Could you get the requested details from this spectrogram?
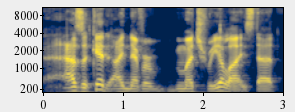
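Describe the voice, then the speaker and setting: A man from the Netherlands, a podcast guest in a casual interview. He has an ordinary middle-pitched voice. He speaks reflectively and thinks out loud, restarting his sentences and often checking in with tag questions. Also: a little slow.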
